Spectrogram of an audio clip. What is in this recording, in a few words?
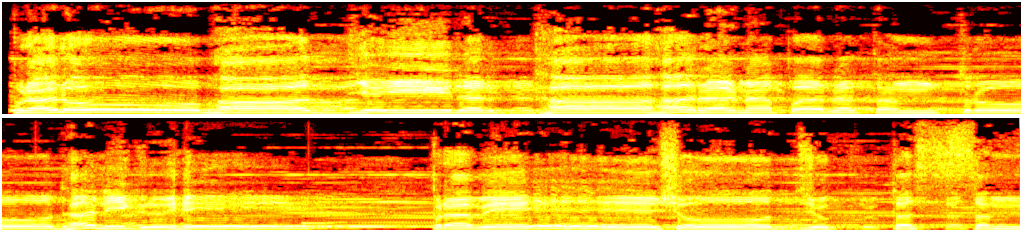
Sanskrit; Sri Adi Sankaracharyas Sivananda Lahari; Adi Shankaracharya; श्रीशिवानन्दलहरी २२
